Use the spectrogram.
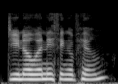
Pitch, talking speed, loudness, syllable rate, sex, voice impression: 240 Hz, 305 wpm, -13 LUFS, 7.6 syllables/s, female, feminine, slightly middle-aged, clear, slightly intellectual, sincere, calm, slightly elegant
